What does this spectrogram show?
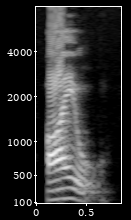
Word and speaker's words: aisle: The letter S is normally not pronounced when it's before an L. Some example words are isle, island, isle. In all of these words, we're not pronouncing that S sound. It is a silent letter.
